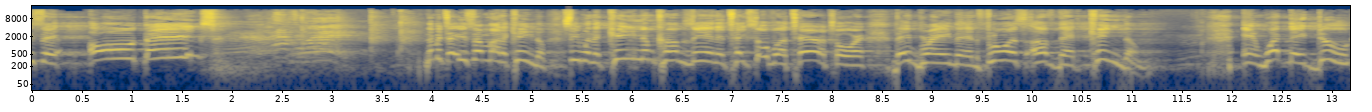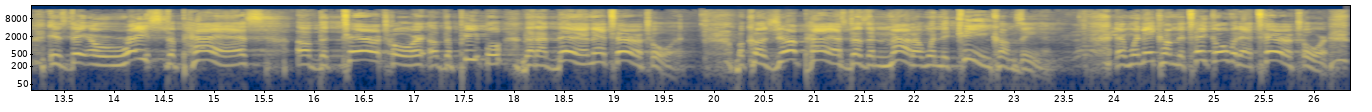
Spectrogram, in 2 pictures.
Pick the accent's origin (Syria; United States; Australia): United States; as an American, I'm an American citizen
